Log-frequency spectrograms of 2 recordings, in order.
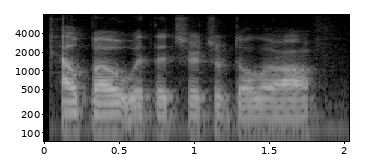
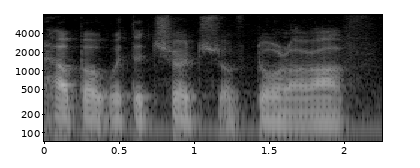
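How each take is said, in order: First: It is said in the speaker's natural voice. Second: It is said in a put-on character voice. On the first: The player describes the character's choice. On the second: The character speaks for himself.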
